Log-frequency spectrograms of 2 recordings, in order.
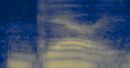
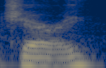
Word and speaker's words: Gerry: As a point of pronunciation, too, it is Elbridge Gerry, not Jerry.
